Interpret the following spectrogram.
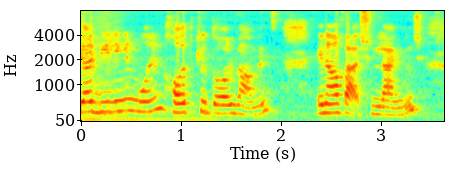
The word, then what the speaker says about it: haute couture: So they are dealing in more in haute couture garments in our fashion language, where it is made. The couture is pronounced as haute couture.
